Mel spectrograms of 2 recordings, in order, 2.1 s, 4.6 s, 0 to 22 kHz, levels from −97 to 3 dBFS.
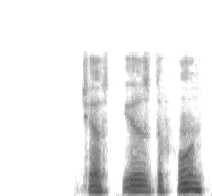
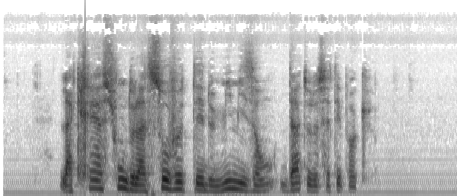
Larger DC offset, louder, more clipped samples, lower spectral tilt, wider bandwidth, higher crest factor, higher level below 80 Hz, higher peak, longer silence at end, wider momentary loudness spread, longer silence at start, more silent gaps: neither; second, -35 LUFS vs -18 LUFS; neither; first, -8.5 dB/octave vs -5 dB/octave; second, 7 kHz vs 16 kHz; about the same, 18 dB vs 20 dB; second, -68 dBFS vs -52 dBFS; second, -18 dBFS vs 0 dBFS; second, 0.1 s vs 0.9 s; second, 6 LU vs 13 LU; first, 0.85 s vs 0.6 s; neither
